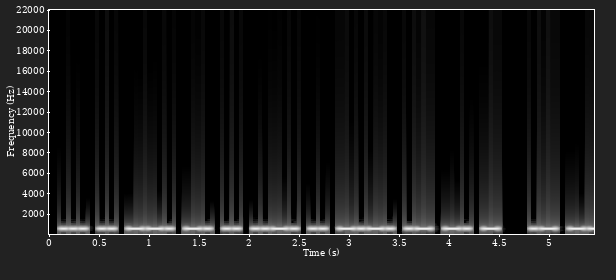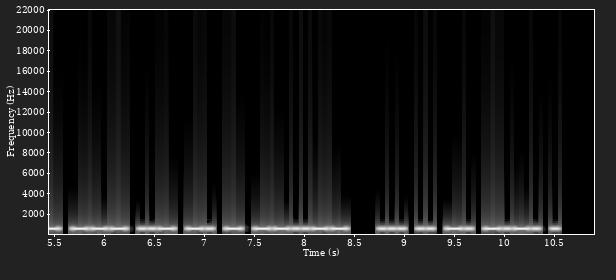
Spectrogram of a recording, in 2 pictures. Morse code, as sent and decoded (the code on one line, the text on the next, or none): ... .. --. -. .. ..-. .. -.-. .- -. - / .- -- --- ..- -. - --..-- / ... .. -. -.-. .
SIGNIFICANT AMOUNT, SINCE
